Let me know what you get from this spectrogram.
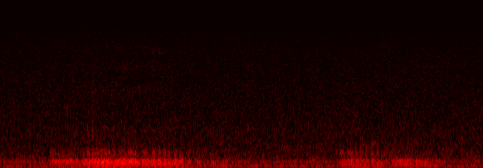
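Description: Deep, throaty growling from a wolf comes in two bursts, the first longer and louder, the second softer after a short gap. The sound stays low and rough throughout, with no rising howl.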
